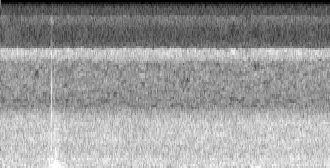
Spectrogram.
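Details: Honey bees at a bee farm in Pakistan, giving a steady low droning hum with an even tone and a second, higher layer above it, unbroken throughout.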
